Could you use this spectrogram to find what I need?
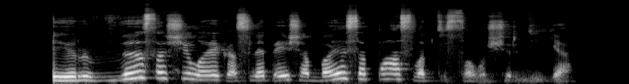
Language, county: Lithuanian, Kaunas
